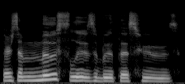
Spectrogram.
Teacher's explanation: the Scottish accent flattens that diphthong entirely, shifting it forward into a pure, tight oo sound. So house becomes whose. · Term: oo shift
